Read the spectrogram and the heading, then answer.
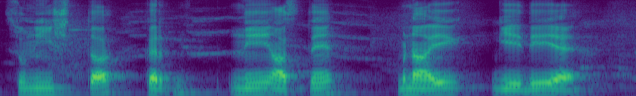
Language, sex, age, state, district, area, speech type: Dogri, male, 18-30, Jammu and Kashmir, Kathua, rural, read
